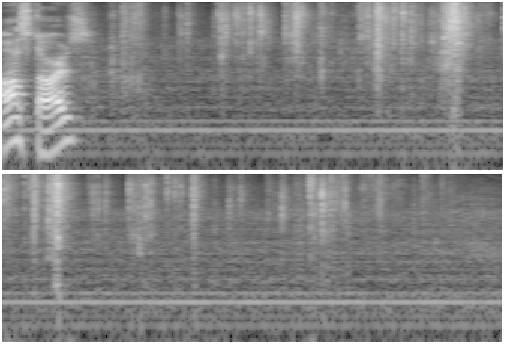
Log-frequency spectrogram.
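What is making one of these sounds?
A foil wrapper crinkles and tears as a card pack is opened.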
